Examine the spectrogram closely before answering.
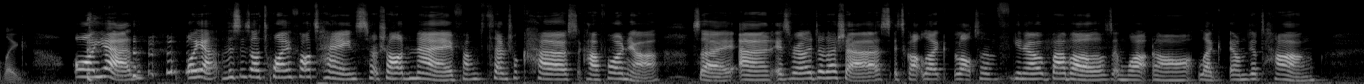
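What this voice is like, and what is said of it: Put-on British accent. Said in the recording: “maybe I can do it as Adele.”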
